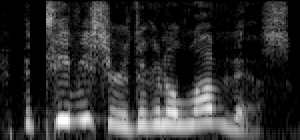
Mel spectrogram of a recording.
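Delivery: retold eager cameraman pleading; excited insistence. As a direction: push hard like he can't let it go. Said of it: "He said".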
